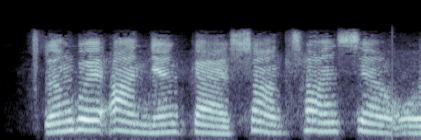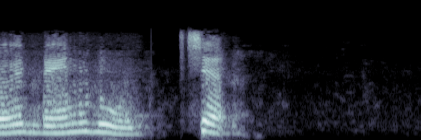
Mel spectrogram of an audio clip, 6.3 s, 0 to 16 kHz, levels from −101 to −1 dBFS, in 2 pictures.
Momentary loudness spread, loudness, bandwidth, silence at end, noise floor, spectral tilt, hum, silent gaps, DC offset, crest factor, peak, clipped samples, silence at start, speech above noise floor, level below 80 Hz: 10 LU; -18 LUFS; 7.4 kHz; 1.4 s; -79 dBFS; -3.5 dB/octave; none; none; under 0.1%; 16 dB; -2 dBFS; under 0.1%; 0.25 s; 62 dB; -64 dBFS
